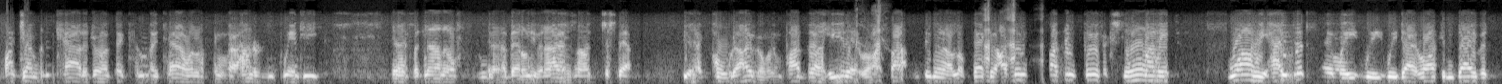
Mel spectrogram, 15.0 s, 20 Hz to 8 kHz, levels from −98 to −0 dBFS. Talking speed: 270 wpm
